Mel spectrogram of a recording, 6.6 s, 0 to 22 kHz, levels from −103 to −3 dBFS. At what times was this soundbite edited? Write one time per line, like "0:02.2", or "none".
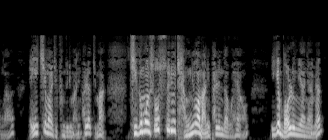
none

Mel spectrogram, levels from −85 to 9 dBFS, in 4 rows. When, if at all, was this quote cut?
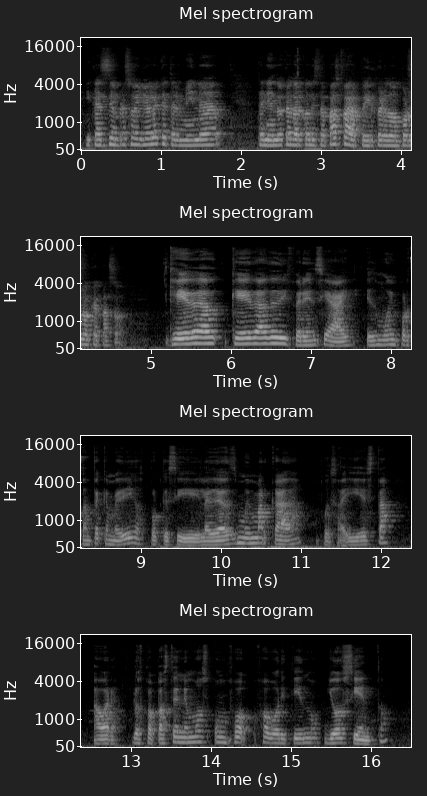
0:12.9
0:15.4

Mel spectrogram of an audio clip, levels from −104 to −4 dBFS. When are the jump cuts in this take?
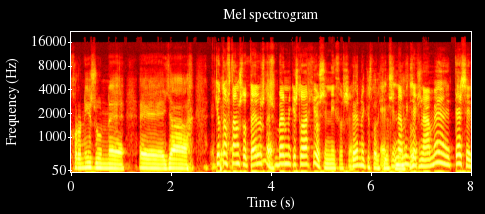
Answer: none

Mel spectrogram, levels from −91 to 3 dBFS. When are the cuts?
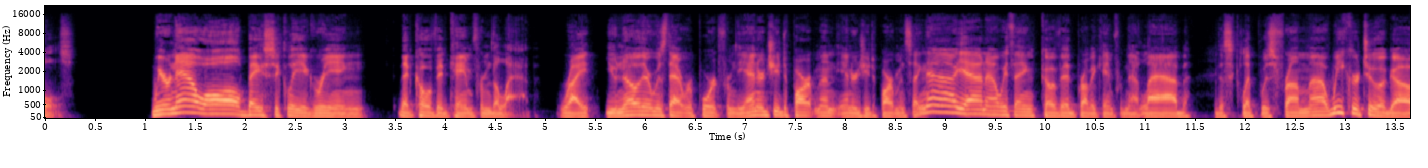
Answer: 0:05.6
0:11.7

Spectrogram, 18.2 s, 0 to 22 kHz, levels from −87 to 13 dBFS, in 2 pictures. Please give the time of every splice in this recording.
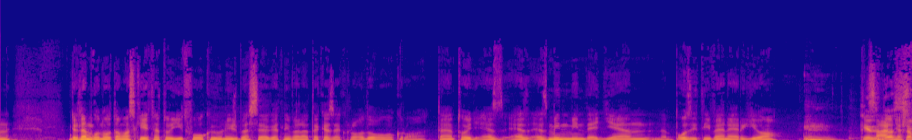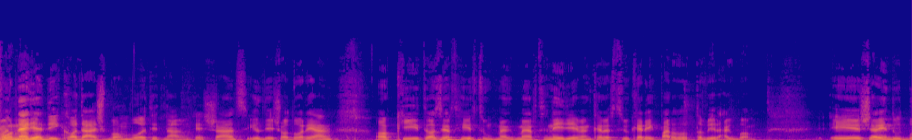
none

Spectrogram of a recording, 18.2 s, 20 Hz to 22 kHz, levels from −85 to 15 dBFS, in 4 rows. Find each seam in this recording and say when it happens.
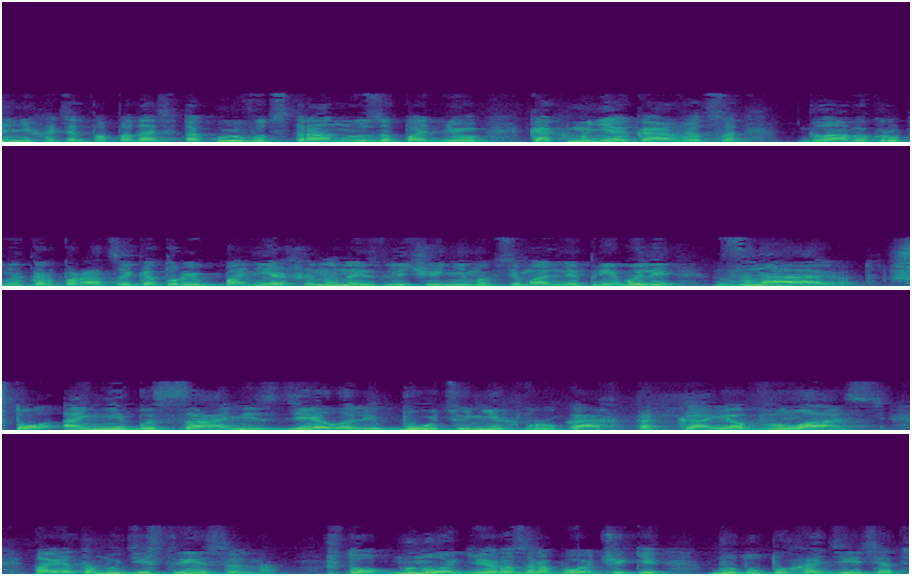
0:13.7
0:15.3

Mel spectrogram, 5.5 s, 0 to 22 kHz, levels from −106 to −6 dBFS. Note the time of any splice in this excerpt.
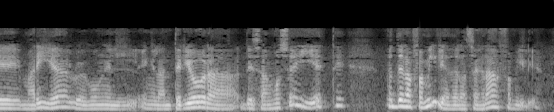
none

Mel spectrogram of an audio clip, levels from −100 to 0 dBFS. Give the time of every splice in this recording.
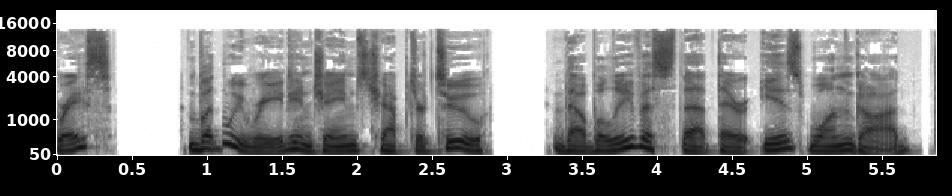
0:01.1

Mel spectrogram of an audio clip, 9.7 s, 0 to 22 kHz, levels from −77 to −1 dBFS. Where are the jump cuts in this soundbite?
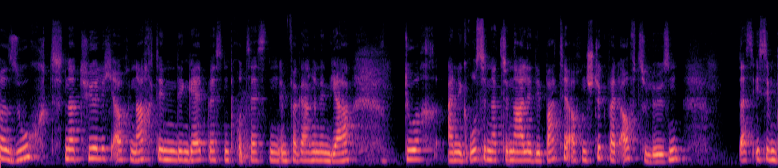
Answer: none

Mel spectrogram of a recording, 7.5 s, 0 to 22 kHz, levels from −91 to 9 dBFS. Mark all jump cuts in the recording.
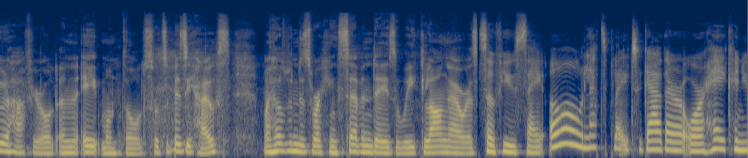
0:04.8

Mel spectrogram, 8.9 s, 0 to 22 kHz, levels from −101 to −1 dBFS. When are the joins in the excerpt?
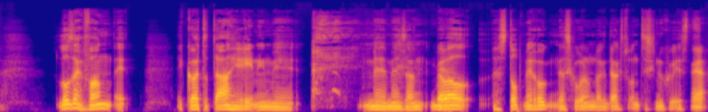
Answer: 0:07.0

